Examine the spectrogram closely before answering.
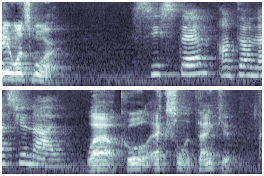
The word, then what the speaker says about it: Système International: Système International. Say it once more. Système International. Wow, cool. Excellent. Thank you. Now you heard it right here first, man. That's French. That's French. And that's how you say it.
